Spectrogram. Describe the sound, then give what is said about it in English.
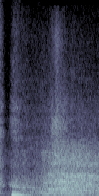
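A voice imitates a gasp, a sharp audible intake of breath that starts with a brief voiced catch and then becomes a long, steady rush of air. “audible intakes of breath.”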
